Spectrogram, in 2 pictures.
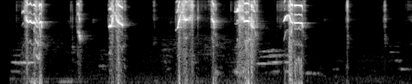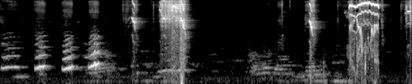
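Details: Moni the monkey throwing a tantrum: sharp, shrill squeaks and screeches in short bursts, with a softer, chattering run of wavering calls in the middle before more piercing shrieks near the end.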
